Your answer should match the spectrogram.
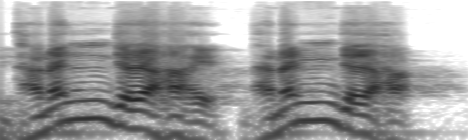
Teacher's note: ये दोनों उच्चारण गलत है दोस्तों। अपूर्ण म और अपूर्ण न, इन दोनों का इस अनुस्वार की जगह पर उच्चारण गलत है।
